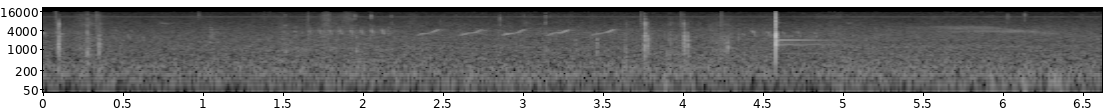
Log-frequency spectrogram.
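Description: Quiet outdoor ambience with a steady low background. A quick run of five short rising chirps comes about two and a half seconds in, and a single sharp click about four and a half seconds in.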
